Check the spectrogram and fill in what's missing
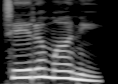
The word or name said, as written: ಚಾರ್ಮಣ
